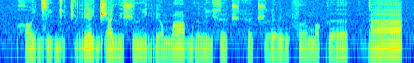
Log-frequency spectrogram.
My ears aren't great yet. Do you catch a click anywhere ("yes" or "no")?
no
